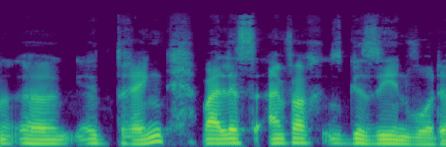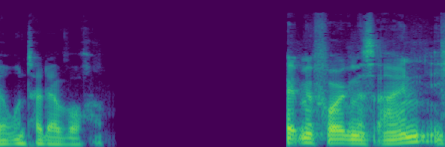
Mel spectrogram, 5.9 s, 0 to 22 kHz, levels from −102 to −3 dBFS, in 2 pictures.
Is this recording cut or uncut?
uncut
